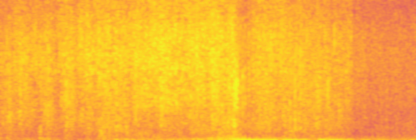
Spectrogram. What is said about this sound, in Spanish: los majestuosos árboles del bosque por el cual pasaba el río se movían violentamente hasta caer de forma estruendosa al suelo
